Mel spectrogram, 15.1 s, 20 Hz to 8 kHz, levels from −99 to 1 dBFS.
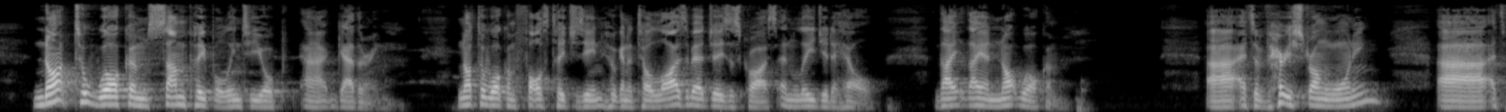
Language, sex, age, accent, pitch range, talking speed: English, male, 30-49, Australian, 120-155 Hz, 165 wpm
